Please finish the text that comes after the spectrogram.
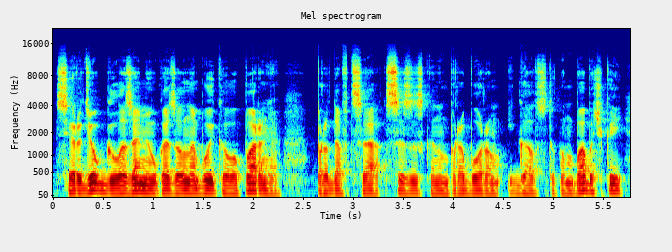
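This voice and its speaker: A man's voice: lowish voice, fairly quick. A man reading a detective story expressively, in the dramatic literary style of 1970s Soviet radio. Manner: expressive, actorly, suspenseful. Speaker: narrator, reader.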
